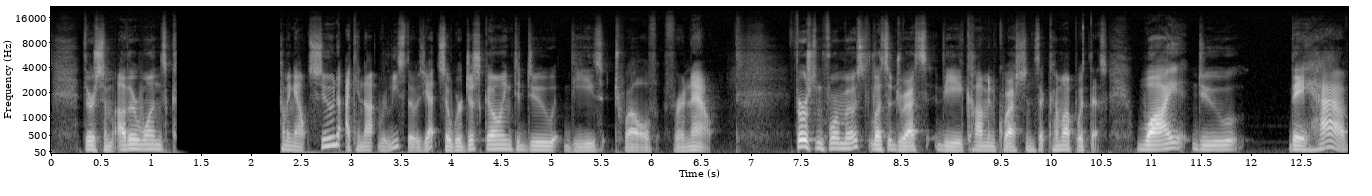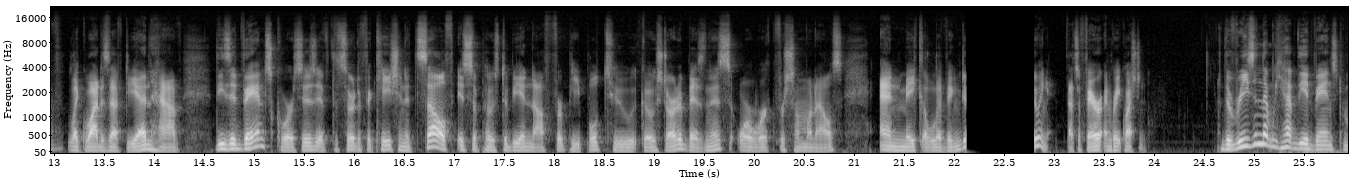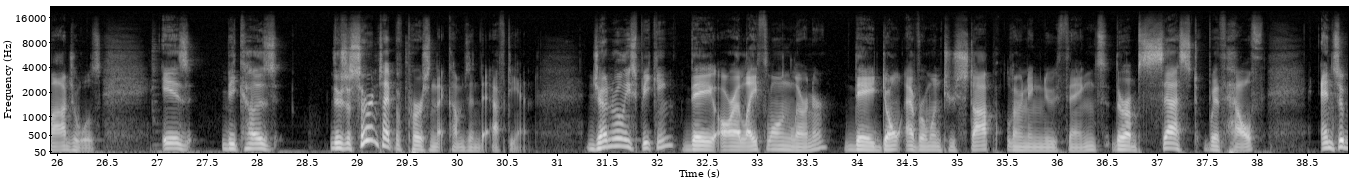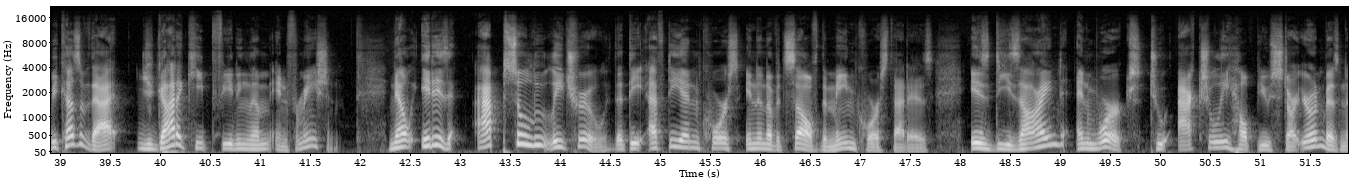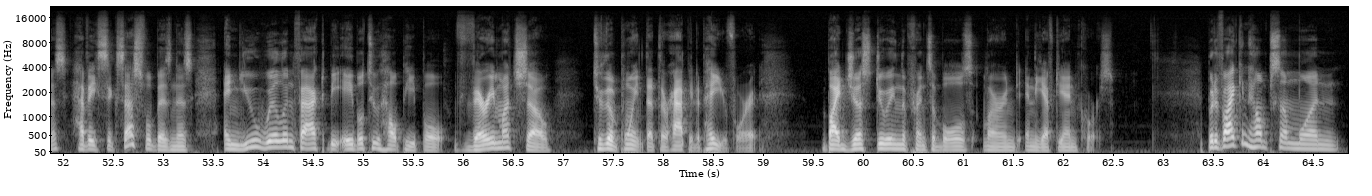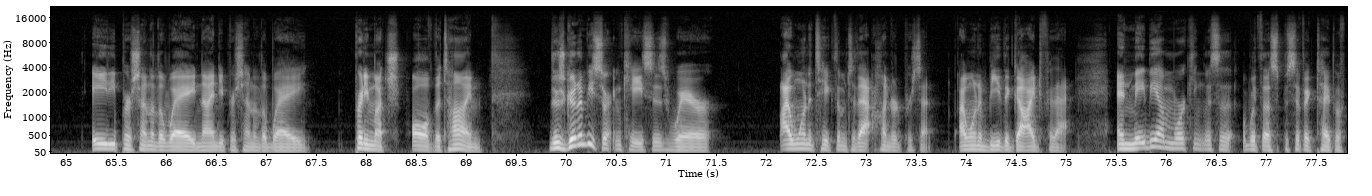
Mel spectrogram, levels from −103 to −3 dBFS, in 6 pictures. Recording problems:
audio freezing; at 1.5 s for 1 s and at 22 s for 0.5 s

